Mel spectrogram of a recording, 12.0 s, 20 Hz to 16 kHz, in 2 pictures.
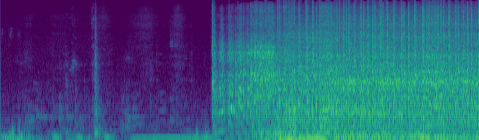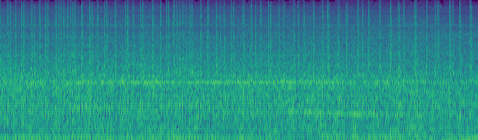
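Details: Trabant 601 two-stroke, recently bought, with a rust-seized wheel brake cylinder stopping it rolling: catches after a short crank, then uneven, lumpy running without a clean idle; owner says it doesn't run right; cause not confirmed.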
